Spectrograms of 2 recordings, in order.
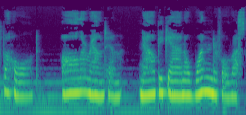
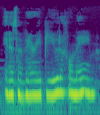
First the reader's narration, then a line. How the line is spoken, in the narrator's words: said Welf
